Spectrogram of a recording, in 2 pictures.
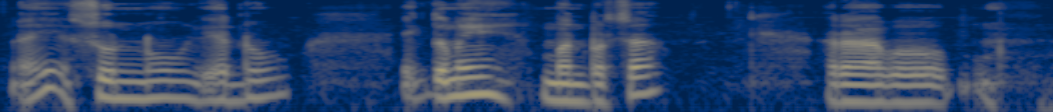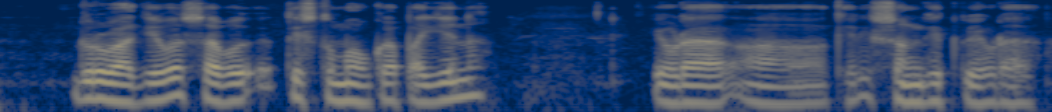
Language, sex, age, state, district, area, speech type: Nepali, male, 45-60, West Bengal, Darjeeling, rural, spontaneous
